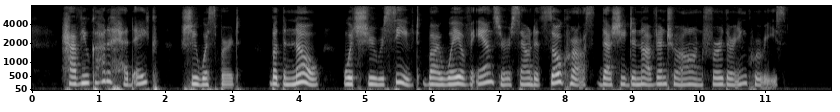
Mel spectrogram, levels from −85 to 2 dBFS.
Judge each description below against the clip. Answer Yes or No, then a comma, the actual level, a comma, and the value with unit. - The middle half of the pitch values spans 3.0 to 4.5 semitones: No, narrow, 2.6 semitones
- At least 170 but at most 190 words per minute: No, average, 140 wpm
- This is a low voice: No, high, 225 Hz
